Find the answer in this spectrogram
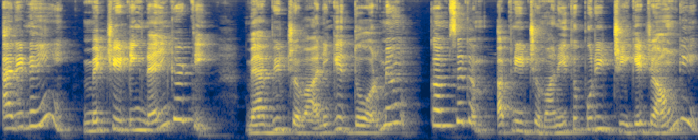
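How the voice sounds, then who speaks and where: A woman's voice: high voice, normal speed, echoey room. A woman voicing a chatty, teasing young woman in a narrated story. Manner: teasing, lively.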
